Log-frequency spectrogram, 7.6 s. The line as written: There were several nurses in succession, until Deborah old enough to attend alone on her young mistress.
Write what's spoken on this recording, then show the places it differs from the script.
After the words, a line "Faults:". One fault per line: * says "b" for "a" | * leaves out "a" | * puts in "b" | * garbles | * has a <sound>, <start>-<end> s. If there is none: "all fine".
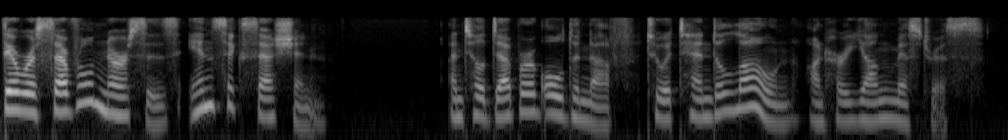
There were several nurses in succession, until Deborah old enough to attend alone on her young mistress.
Faults:
all fine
